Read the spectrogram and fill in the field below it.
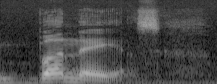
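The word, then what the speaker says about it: Banias: It was also called Peneus, or how you pronounce it sometimes over there would be Banaeus.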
